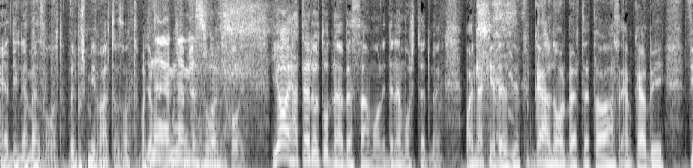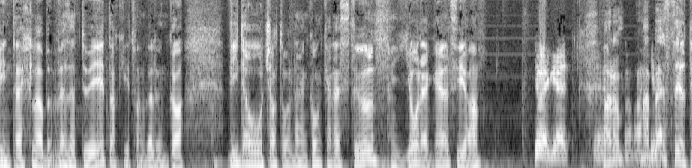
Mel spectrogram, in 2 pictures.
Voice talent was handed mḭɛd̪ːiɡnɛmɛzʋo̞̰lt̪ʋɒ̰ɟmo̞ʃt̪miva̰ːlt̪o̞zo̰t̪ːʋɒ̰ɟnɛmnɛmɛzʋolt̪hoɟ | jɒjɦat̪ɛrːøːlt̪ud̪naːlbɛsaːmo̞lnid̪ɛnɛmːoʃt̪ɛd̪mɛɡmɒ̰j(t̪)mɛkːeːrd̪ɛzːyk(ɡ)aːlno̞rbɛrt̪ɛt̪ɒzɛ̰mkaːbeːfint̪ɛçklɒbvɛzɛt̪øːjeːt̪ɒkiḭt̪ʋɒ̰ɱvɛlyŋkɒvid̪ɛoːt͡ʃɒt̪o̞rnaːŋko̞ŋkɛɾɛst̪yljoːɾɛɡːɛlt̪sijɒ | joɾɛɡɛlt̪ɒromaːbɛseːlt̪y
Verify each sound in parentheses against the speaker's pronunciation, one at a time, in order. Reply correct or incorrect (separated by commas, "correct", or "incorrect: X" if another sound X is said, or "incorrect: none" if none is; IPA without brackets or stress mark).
incorrect: d̪, correct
